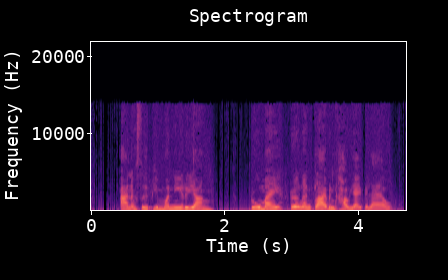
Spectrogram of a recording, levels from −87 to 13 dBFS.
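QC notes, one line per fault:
Throughout: low bit depth without dither. The speech carries a grainy, rasping distortion that tracks the level of the voice, harshest on quiet syllables and decays, which fall into sputtering or drop out where the signal sits between adjacent steps. The likely cause is requantisation to about 7 bits by plain rounding with no dither. The error follows the waveform instead of forming a steady hiss, sitting roughly 30 dB below the signal.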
